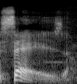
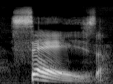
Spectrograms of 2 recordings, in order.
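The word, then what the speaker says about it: seize: The next letter is the says, says, says, says.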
